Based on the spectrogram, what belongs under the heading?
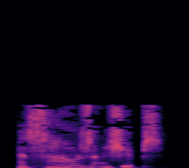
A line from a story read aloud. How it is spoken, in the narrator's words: Sir Harry Swift was wheezing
